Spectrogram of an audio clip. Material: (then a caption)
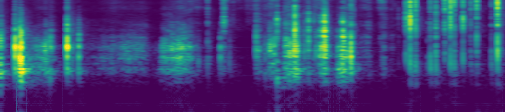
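Laminated cardboard. Long nails tap along the cardboard spine and edge of a laminated hardcover notebook with a tropical-leaf cover, held up on its edge. Dry, papery taps mix with brief scratchy brushing passages, ending in a quick run of sharp, bright clicks.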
